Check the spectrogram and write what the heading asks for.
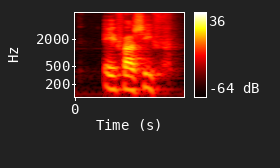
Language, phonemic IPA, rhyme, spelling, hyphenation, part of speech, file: Dutch, /ˌeː.vaːˈzif/, -if, evasief, eva‧sief, adjective, Nl-evasief.ogg
- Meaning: evasive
